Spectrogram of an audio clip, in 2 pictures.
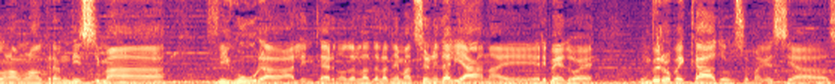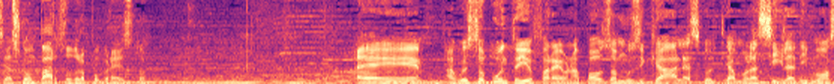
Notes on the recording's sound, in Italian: intervistato a Lucca Comics & Games 2013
